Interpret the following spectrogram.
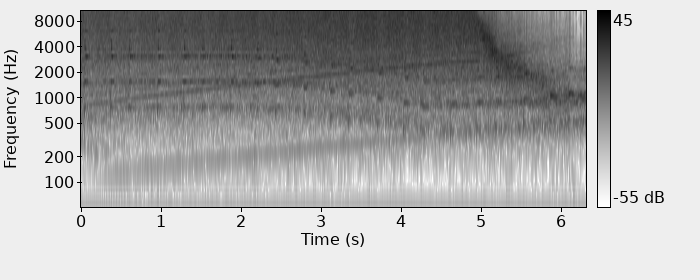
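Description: Electronic dance music build-up: a loud hissing noise riser with two tones climbing steadily in pitch. Near the end the noise sweeps down in pitch and drops away as the next section of the mix comes in.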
